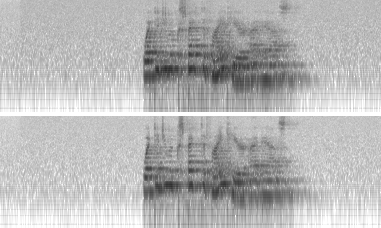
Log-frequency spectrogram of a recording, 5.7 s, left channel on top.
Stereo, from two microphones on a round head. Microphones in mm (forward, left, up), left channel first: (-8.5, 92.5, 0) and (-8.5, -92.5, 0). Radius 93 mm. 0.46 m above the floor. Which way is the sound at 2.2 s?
80° right.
